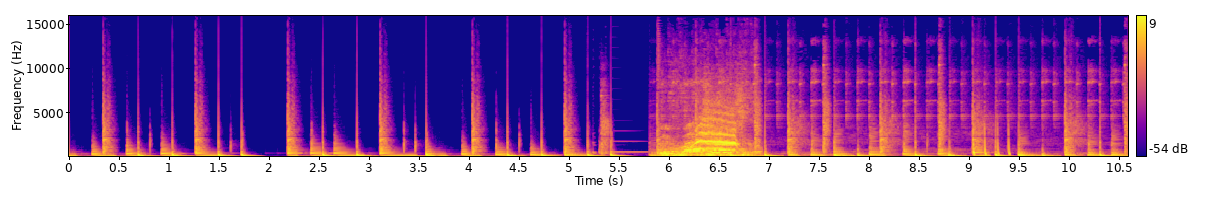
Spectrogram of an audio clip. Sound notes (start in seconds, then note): 5.9 screams; 7.3 upbeat music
